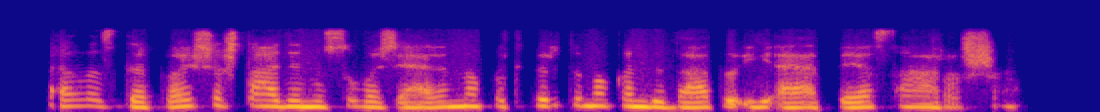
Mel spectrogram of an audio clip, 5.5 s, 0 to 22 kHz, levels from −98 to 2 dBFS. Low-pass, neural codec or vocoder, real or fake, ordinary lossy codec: 7.2 kHz; none; real; Opus, 16 kbps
